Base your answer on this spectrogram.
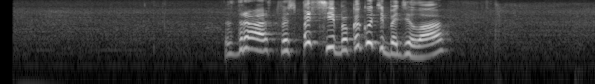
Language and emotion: Russian, positive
